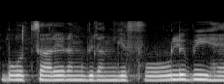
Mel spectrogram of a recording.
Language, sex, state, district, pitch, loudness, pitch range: Hindi, female, Uttar Pradesh, Shamli, 205 Hz, -14 LUFS, 200-210 Hz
